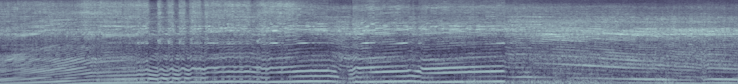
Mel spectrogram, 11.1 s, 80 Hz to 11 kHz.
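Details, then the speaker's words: 2000 Suzuki RM125 two-stroke after cleaning and carb adjustment (it had run really rich): spits and sputters easing on throttle in first gear, second clears a little but still sputters mid-range to full throttle, third on clean; owner wonders about clutch but doubts it. "but as you'll see in first gear when you kind of just Ease on the throttle a little bit is spitting and sputtering second gear kind of clears up a little bit but it's still about mid-range to Full Throttle still spitting and sputtering"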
